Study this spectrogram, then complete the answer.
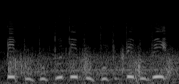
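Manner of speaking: high-pitched mock computer beeps; rapid little robot bleeps, high up; imitated machine beeps. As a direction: beep and boop like a machine. Imitates the analyzer running.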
